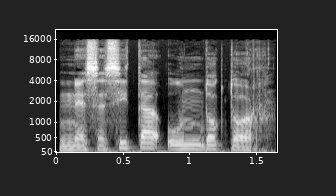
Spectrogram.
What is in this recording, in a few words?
sp he She Needs A Doctor, M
